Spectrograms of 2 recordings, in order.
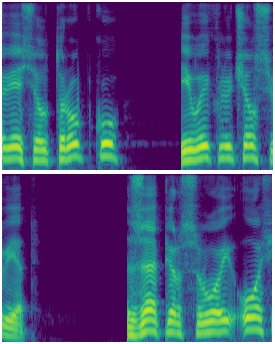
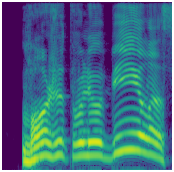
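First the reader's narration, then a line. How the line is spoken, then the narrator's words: Laughing. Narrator (Russian): я рассмеялся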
